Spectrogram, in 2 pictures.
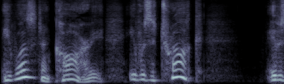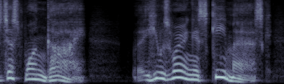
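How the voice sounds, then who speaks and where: A man's voice: wildly swooping pitch, a little mellow, slightly rough, no room sound, clean studio sound, full character voice. A man doing a frightened tearful runaway girl. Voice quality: high, trembling, halting. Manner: stammers and sobs.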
